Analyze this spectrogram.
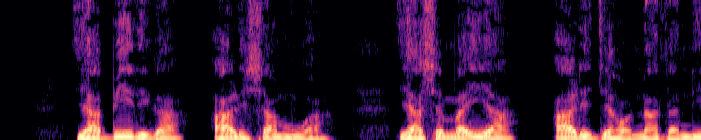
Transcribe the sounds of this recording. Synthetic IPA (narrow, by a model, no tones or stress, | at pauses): jabiɾiɣaː | ɾeʃamua | jaʃɛmaia | aɾed͡ʒɛɦɔnaðani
